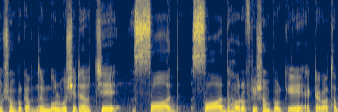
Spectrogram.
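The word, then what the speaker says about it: صاد: একটা কথা বলব যে আমরা অনেক সময় সদ উচ্চারণ সময় ঠোটটাকে গোল করে সোয়াদ বলি। সোয়াদ এটা আমার দেশে শিখানো হয় অনেক সময়। এটা কিন্তু ঠিক না।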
